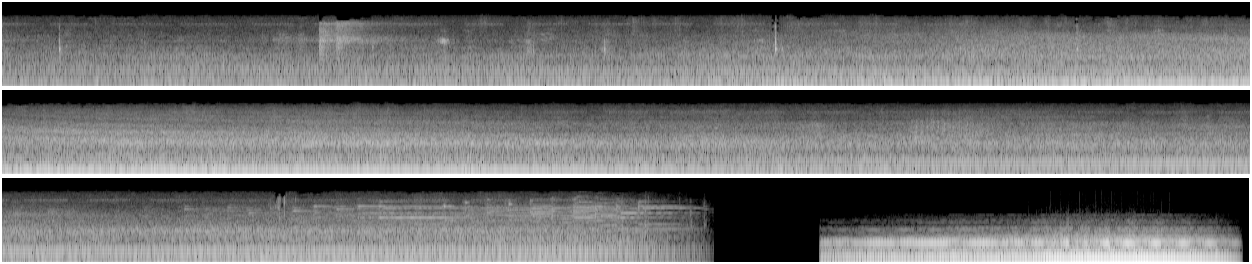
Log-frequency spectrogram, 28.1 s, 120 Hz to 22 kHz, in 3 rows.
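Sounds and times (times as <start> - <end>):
low motor hum: 0.0 - 23.2, 24.9 - 28.0.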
